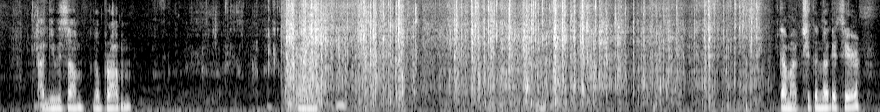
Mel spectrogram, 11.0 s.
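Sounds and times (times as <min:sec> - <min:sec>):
person chewing french fries: 0:01.8 - 0:05.8.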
